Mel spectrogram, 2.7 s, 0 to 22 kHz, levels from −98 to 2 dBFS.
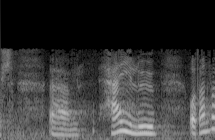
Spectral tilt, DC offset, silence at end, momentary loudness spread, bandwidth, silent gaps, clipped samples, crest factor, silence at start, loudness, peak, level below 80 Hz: -5.5 dB/octave; under 0.1%; 0 s; 18 LU; 5.4 kHz; none; under 0.1%; 16 dB; 0 s; -30 LUFS; -14 dBFS; -54 dBFS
